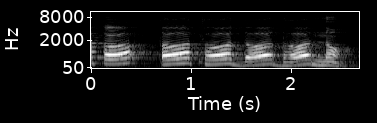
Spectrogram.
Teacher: जीभ आपके दांतों को स्पर्श कर रही है, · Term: दंत्य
